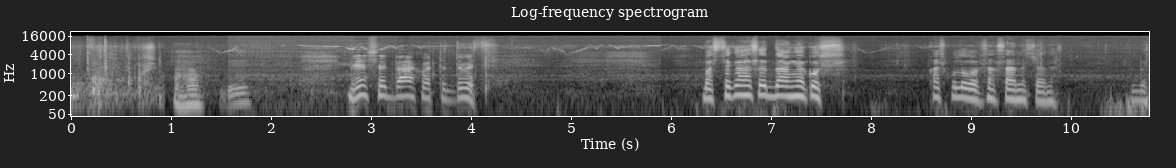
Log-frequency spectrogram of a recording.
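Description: An elderly man talks calmly up close.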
